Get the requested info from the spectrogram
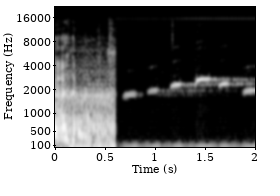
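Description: A group of girls cheering together in one held high 'woo' that falls away. After an abrupt cut, a faint run of short whistled notes steps upward in pitch.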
